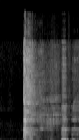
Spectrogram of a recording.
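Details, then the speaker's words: Single harsh cough burst then a shorter second cough or throat clear from an unwell adult who says they are under the weather and that their throat and coughing can be heard; cough. "I don't know if you can hear from our throats and our coughing."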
